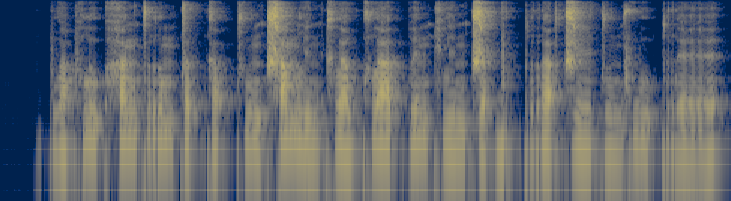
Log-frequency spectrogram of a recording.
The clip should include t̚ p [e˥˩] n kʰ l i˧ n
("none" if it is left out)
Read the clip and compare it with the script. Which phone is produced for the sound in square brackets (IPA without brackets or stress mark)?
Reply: e˥˩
